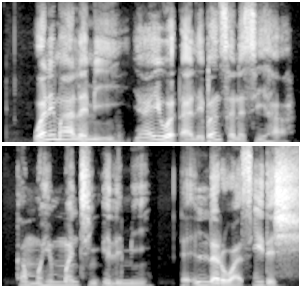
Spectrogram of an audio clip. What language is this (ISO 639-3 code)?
hau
